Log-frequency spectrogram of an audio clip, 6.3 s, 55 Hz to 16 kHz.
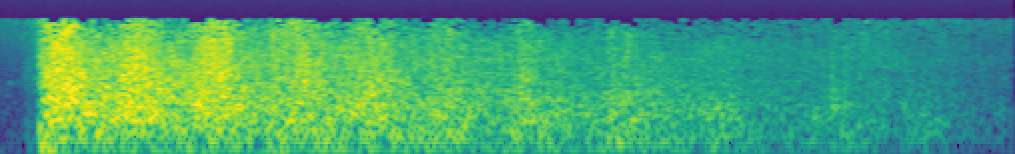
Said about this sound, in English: And then they were leveled out at 100 feet. and the 250-kilo bombs began to fall, and after 20 months of good fortune, luck ran out for Ulysses.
